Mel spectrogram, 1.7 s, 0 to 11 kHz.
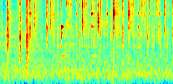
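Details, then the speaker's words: Electric starter box on an older Ariens snow blower with 8 HP Tecumseh engine; motor spins fine, fault suspected in electrical box: light tinny rattle of a small loose piece tumbling inside the housing as it is shaken. "there's something loose inside here."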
